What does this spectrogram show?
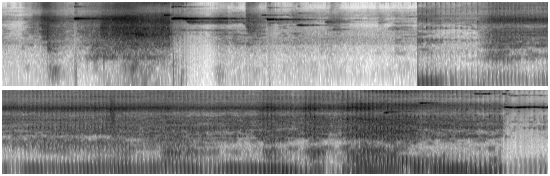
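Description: Small Honda motorcycle's single-cylinder engine running steadily from about four seconds in. Before it, a few knocks and short high chirps.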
